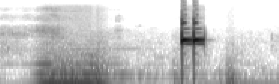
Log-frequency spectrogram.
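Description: A dull low bump, then about one and a half seconds in two short, loud electronic beeps in quick succession: a video camera's beep as its recording is stopped.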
